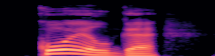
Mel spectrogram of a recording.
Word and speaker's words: Коэлга: Коэлга — обратим внимание на то, что ударение в этом слове на «о» в первом слоге — это белый мрамор, добываемый в месторождении рядом с казачьим селом Коэлга, тоже в Челябинской области.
